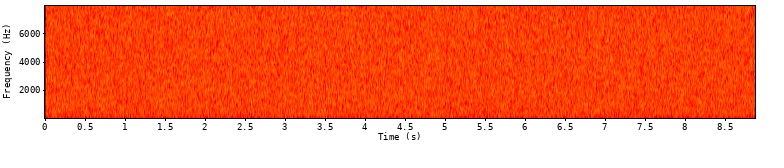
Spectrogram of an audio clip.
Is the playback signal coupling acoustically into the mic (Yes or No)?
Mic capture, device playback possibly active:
No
